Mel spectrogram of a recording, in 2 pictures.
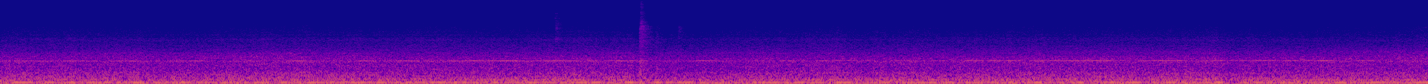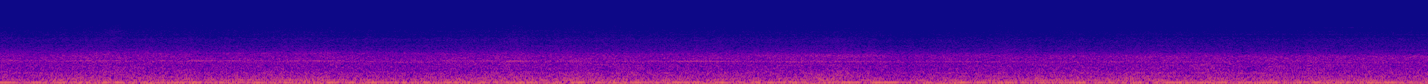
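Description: Cab of an NS ICM electric intercity train running along the line: a steady rumble of wheels on rails with a thin steady whine. There is a single sharp click about six seconds in.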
